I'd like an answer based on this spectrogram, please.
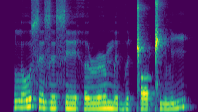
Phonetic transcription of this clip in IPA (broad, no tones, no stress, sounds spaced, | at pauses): l o s ɘ z ɘ s e h ə ɹ ə˞ m e b ɘ ǁ ɔ ǁ i l i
